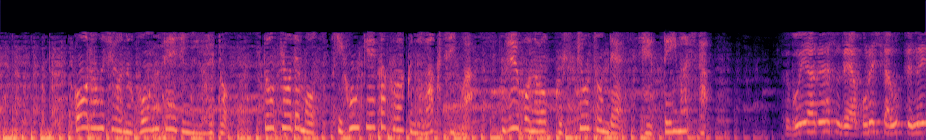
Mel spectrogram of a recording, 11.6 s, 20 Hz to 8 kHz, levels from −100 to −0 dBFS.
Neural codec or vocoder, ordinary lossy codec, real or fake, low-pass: codec, 16 kHz, 8 kbps, FreqCodec, larger model; AAC, 16 kbps; fake; 7.2 kHz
